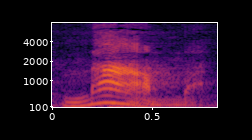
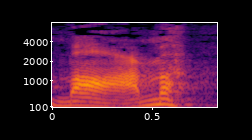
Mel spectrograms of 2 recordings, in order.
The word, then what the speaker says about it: Ma'am: And then you follow up and you must say, Ma'am, rhyming with ham, not marm, rhyming with harm.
